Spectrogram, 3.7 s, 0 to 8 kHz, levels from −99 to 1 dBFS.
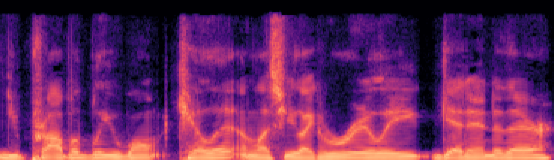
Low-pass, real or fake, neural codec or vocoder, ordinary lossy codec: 7.2 kHz; real; none; MP3, 64 kbps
